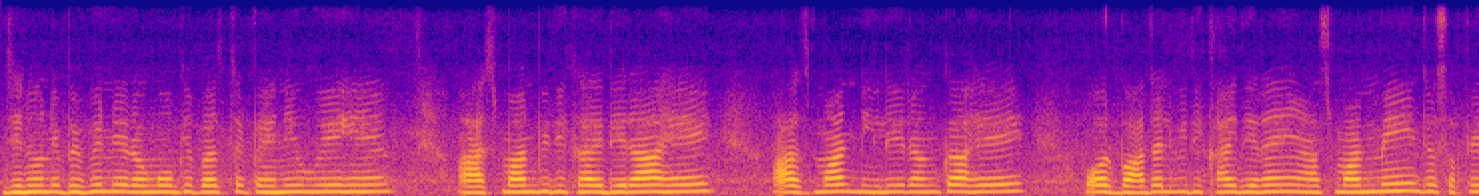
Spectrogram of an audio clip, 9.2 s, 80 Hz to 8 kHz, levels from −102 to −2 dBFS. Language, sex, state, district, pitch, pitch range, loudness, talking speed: Hindi, female, Maharashtra, Aurangabad, 265 Hz, 260-275 Hz, -17 LUFS, 195 wpm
